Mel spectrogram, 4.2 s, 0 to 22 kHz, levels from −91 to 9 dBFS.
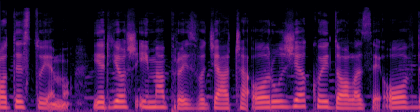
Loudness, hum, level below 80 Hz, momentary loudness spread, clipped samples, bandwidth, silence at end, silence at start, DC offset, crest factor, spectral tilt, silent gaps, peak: -30 LUFS; none; -58 dBFS; 5 LU; under 0.1%; 15.5 kHz; 0 s; 0 s; under 0.1%; 16 dB; -6 dB/octave; none; -14 dBFS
